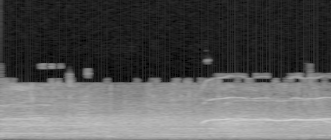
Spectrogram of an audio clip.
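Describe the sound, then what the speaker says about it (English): A sellout stadium crowd at a BYU at Georgia Southern college football game at Paulson Stadium cheers, a steady distant roar of many voices filling the whole clip at moderate loudness. "just listen to this sellout crowd in Paulson"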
